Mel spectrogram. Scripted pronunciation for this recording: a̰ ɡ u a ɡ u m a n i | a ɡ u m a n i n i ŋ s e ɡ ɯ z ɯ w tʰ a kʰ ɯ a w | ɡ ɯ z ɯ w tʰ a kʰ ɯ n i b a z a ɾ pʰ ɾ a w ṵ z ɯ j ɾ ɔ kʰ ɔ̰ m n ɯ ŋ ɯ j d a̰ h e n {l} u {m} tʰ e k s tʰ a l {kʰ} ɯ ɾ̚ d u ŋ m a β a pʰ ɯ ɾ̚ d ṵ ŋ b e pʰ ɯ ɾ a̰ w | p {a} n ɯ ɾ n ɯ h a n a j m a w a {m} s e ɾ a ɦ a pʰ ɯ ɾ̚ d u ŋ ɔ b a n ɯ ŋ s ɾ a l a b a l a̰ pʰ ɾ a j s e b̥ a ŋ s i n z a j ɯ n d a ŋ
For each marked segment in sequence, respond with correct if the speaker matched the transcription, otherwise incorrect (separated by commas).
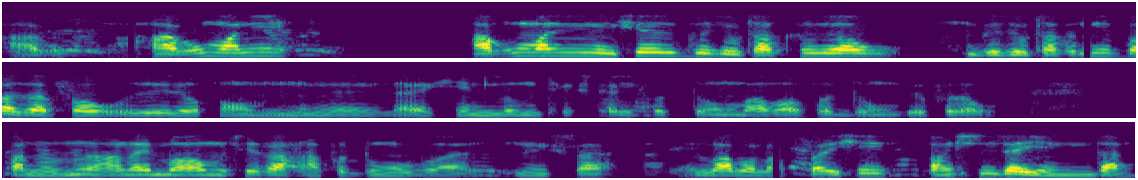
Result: correct, correct, incorrect, correct, correct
